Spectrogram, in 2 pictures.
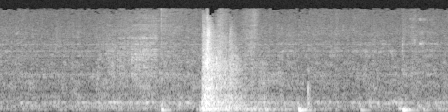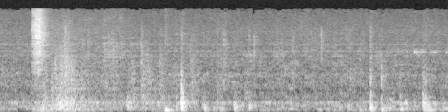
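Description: Soft thumps and knocks on a wooden floor as cats get up and move and peaches are nudged and roll, with two louder rustling bursts about two and five seconds in.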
